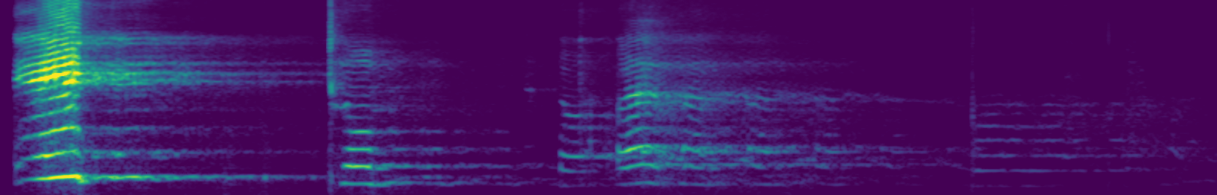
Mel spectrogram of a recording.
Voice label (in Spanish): ayuda debora sonido mujer, shout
